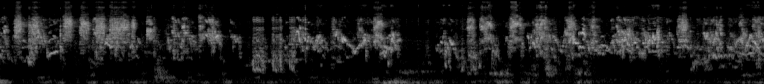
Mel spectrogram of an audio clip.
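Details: Playing budgerigars chirp and squawk in a busy, scratchy chatter of rapid high notes, with a quieter lull around four seconds and faint low thuds.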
